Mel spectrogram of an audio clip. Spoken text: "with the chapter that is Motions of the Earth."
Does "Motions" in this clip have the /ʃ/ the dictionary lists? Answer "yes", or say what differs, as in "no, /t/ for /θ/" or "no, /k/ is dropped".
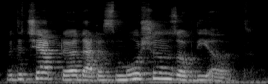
yes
